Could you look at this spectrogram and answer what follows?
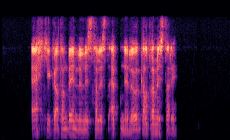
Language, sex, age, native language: Icelandic, male, 50-59, Icelandic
